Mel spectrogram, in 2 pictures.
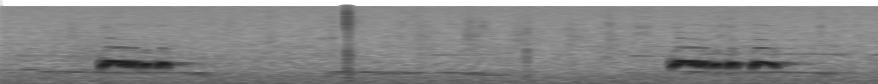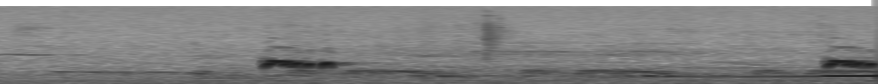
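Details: Local zebra dove song in the seni irama rhythm style. Four short, rapid stuttering coo phrases come roughly every two and a half seconds, with soft lower tones trailing after some phrases.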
